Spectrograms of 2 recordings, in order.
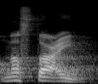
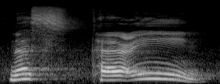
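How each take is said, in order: First: The hissing s sound is cut short. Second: The hissing s sound is held long. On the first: The speaker calls it wrong. "как только вы уменьшаете ... время правильного произношения звука син ... что является очень грубейшей ошибкой" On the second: The speaker calls it right. "вот этот промежуток времени дает вам возможность легче, спокойно, мягче произнести звук та"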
